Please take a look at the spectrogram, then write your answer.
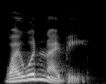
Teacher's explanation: the NT and wouldn't is between vowels so you don't really hear the T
